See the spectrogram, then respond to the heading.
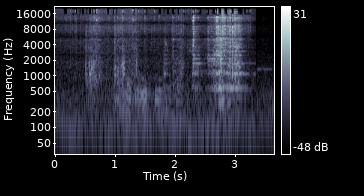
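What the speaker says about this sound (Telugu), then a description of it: "చపాతీలన్నీ చేశాక ఈ విధంగా కాల్చుకుంటున్నాను." Chapati roasting in ghee on a hot pan, a steady close sizzle with soft scraping and turning sounds that swell louder near the end before cutting off.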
